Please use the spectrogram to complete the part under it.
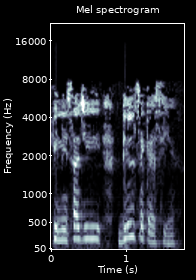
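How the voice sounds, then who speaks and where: Male interviewer, high husky voice, effusive and repetitive, conversational, muffled call-recording sound. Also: lively intonation, normal speed, a little mellow. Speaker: interviewer, radio-style host. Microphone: recorded phone call. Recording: dull, lo-fi phone call recording.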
